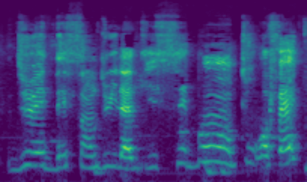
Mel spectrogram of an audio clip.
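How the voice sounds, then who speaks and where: A young adult woman chatting casually on a live stream from her room at home, animated and slangy, full of jokes and asides. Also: fairly high pitch, normal speed, rough recording. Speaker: social media creator on a live stream. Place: at home, in a room with a closed door.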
